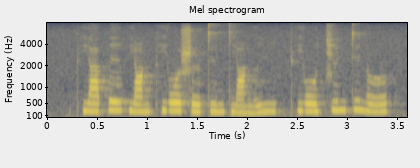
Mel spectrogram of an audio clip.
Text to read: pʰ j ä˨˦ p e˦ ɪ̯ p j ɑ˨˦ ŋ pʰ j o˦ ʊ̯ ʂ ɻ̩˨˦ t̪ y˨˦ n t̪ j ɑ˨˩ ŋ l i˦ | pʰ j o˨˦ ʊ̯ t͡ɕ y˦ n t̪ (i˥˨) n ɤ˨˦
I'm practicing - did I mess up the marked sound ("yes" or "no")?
yes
